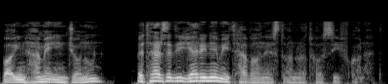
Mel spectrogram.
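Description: A man with a husky voice reading a novel aloud in a measured, dramatic way. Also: lowish voice, big pitch swings, warm tone, no room sound. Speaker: audiobook narrator. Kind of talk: scripted audiobook narration. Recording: dull dry lo-fi recording.

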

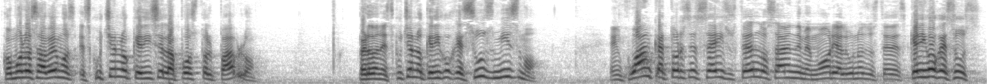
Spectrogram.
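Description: Pastor, male, high and clear-voiced, preaching a sermon full of rhetorical questions. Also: a little fast.

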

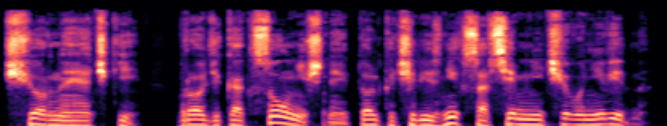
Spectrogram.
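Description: A man's voice: medium pitch, animated, normal speed, darkish tone, no echo, studio quality, voice pushed up, close to an everyday voice. A man voicing a frightened young female courier who pleads tensely, lifted above his own voice. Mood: pleading.

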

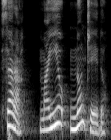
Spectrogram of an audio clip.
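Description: A woman's voice: mid-range voice, big pitch swings, takes it slowly, gravelly, mellow, breathy edge, full character voice. A woman reading the part of a stubborn young woman with a slightly hard voice, in a storybook reading. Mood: curt.

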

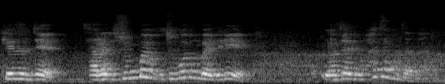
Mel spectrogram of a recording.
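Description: A woman's voice: fairly high pitch, a little fast, lo-fi sound. Woman preaching in an echoey church hall. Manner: storytelling, acts out dialogue with lively voices. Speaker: evangelist preacher. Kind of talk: church training talk with anecdotes. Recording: roomy church hall, far from mic, faint noise.

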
